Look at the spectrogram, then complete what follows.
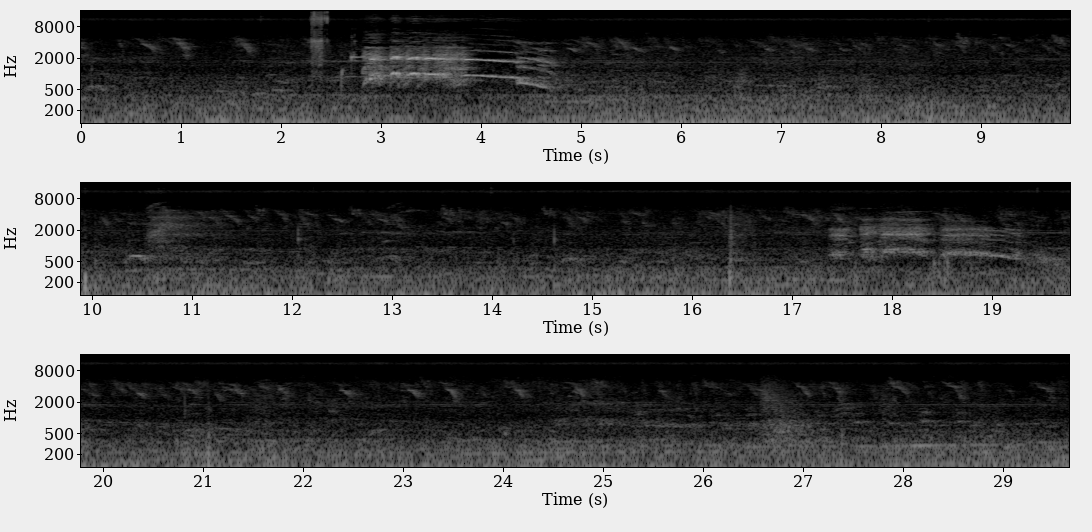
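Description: A rooster crowing twice in the background, loudly about three seconds in and more faintly about eighteen seconds in, each crow dropping in pitch at its end. A steady low hum and faint chirping ticks run underneath.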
